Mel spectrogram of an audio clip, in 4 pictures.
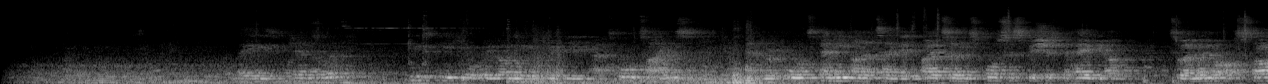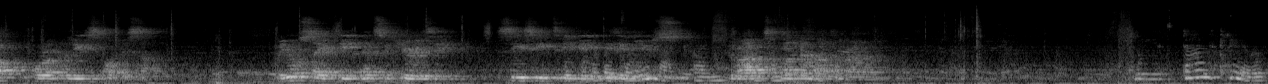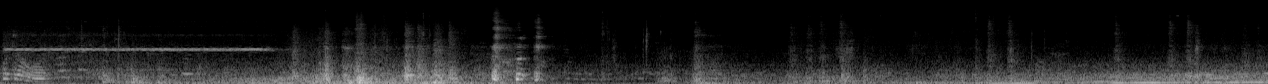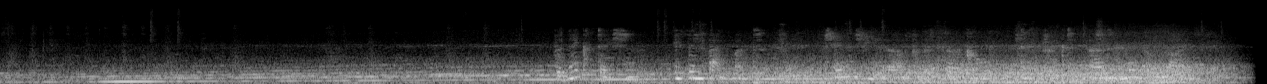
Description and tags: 130405 london victoriatubestation traininterior
interior atmo of train leaving the victoria tube station in london, heading to green park.
recorded with a zoom h-2, mics set to 90° dispersion.
underground, london, train, tube, station, field-recording, transport, public, commuter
